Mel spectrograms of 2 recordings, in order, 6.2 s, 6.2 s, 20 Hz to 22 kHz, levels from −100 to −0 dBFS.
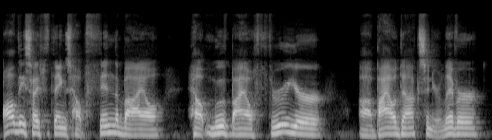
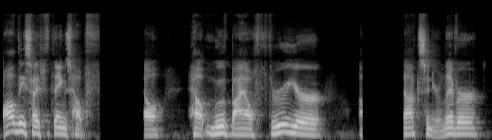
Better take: first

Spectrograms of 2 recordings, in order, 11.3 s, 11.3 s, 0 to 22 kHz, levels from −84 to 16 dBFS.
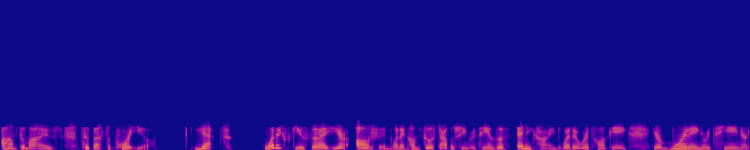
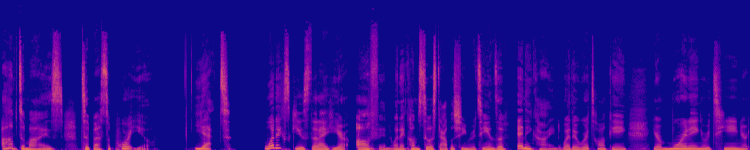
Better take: second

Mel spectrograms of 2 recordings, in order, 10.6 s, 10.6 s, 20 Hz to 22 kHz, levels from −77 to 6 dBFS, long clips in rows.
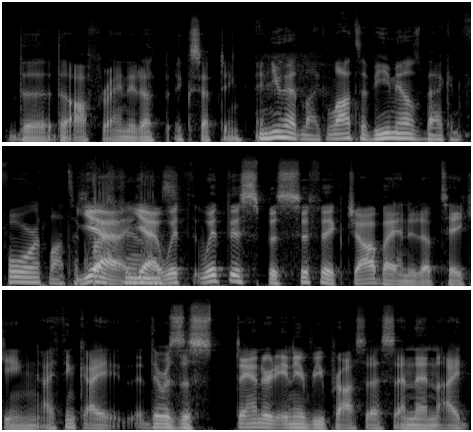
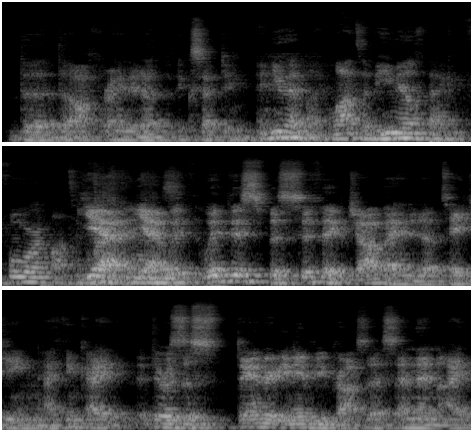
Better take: first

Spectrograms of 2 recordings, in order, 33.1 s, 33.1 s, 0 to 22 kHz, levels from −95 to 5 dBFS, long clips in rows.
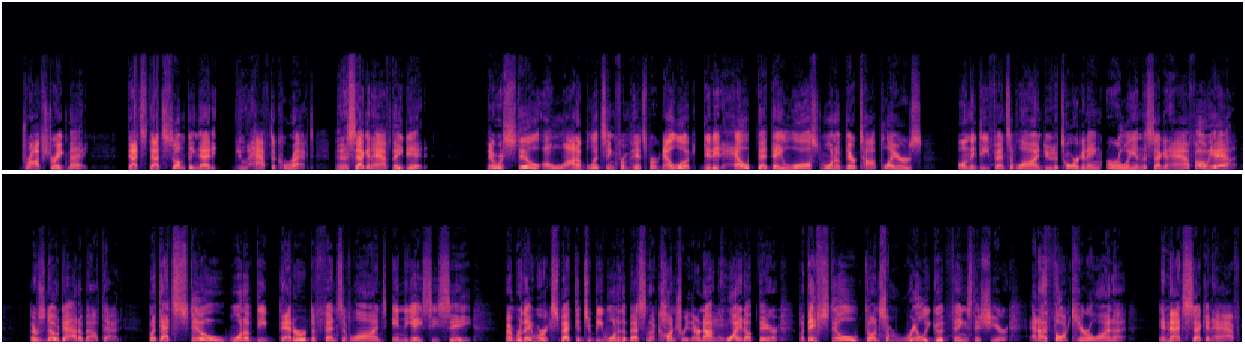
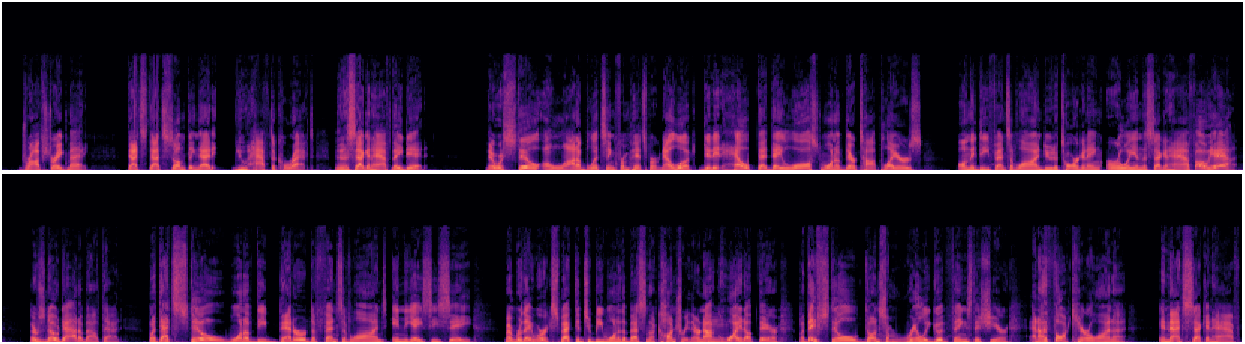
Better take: second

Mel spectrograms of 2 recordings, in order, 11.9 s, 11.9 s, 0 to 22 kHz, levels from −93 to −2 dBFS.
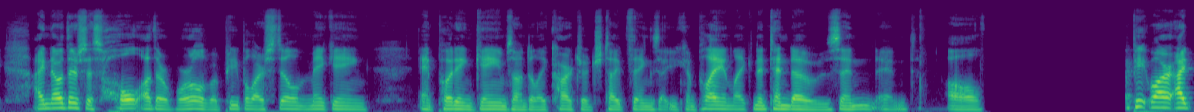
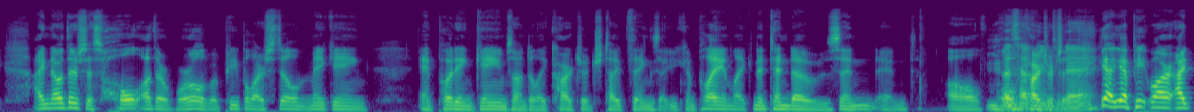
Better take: second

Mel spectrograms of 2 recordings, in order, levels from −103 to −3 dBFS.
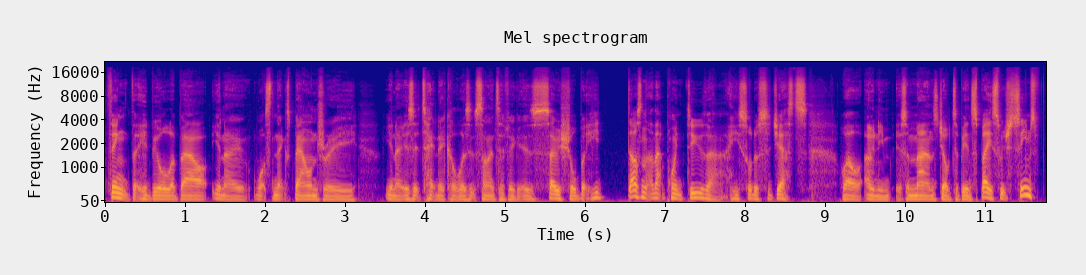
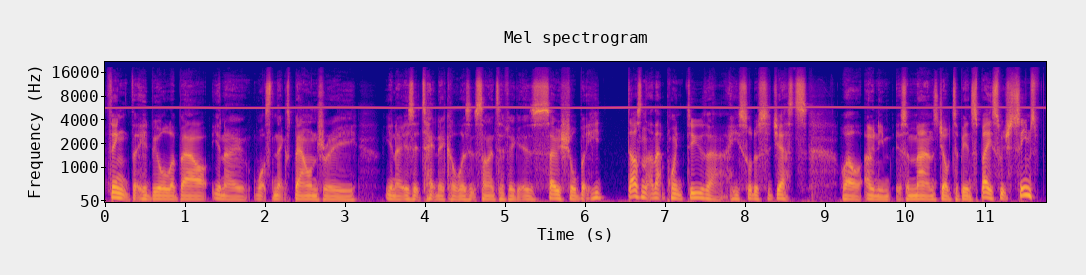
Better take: first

